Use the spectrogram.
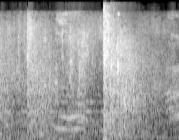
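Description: Gunfire from a Resident Evil game cutscene on the PlayStation: a burst of shots with a sharp loud report near the middle, set in a busy mix with voices.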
